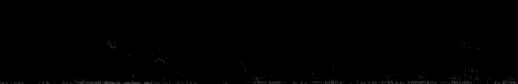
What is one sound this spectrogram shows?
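Small plastic bricks burst apart and clatter.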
